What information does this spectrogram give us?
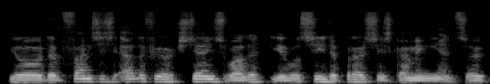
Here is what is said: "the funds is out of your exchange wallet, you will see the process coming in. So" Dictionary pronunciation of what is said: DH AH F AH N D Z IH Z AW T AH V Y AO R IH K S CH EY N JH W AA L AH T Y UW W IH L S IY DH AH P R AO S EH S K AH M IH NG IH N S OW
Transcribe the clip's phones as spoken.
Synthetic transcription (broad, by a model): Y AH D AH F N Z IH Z AW T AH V Y AO R IH K S CH EY N JH W AA L AH T Y UW W IH L S IY DH AH P R AO S EH S K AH M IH NG IH N S OW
